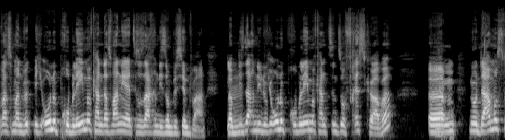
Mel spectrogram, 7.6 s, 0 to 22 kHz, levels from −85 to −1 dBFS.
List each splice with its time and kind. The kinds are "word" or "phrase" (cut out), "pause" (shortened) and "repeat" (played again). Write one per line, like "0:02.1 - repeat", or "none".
0:01.4 - word
0:02.0 - word
0:02.8 - word
0:04.0 - word
0:04.7 - word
